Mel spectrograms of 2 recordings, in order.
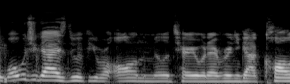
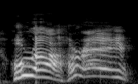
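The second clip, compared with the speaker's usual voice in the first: goofy high cheer; 11 semitones higher, slower than usual. Retold or imitated. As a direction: cheer like a lost kid. Mimicking Dave's cheer.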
